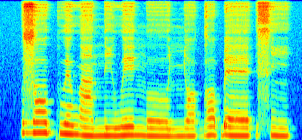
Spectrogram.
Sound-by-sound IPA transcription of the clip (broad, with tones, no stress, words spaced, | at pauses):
zɔ˦kʷɛ˧wã˨ ni˨we˧ŋoː˨ ɲɔ˨ ɡɔ˦ɓɛ˧ | sĩ˨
